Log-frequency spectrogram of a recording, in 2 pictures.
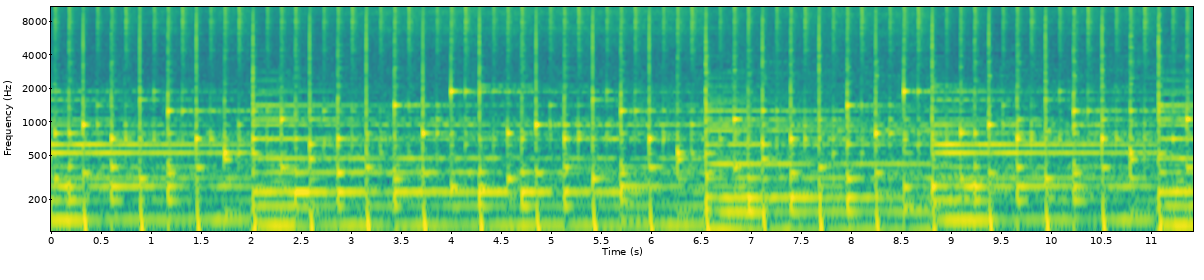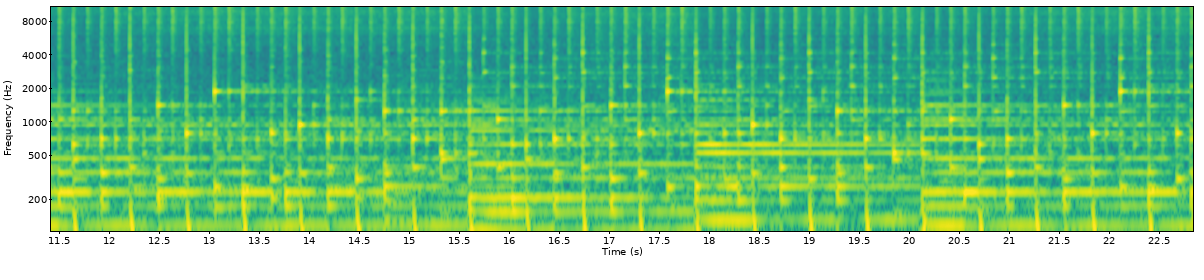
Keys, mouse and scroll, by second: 1.9 alt+shift+middle click, 4.2 alt+shift+middle drag, 5.2 alt+shift+drag, 7.1 shift+d, 8.2 alt+middle click, 8.8 s, 10.3-13.7 drag, 15.0-16.0 drag, 17.7 alt+shift+middle drag, 18.1 alt+middle drag, 18.6 alt+shift+middle click.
